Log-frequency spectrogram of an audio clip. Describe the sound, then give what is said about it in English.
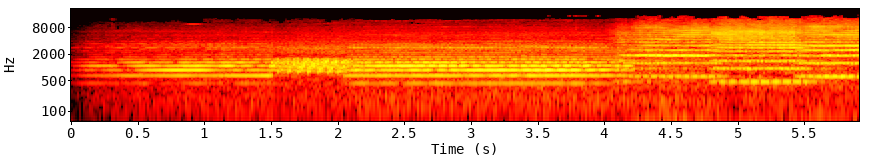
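A loud emergency vehicle siren sounds steadily, its tone stepping between pitches in a two-tone European style, with a harsher shift in the last couple of seconds. No one speaks. “That's the European sound.”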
